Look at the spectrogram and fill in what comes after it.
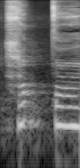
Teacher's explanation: pakai ujung lidah ya, ditempelkan ke gigi, ada sedikit bocor halus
